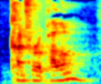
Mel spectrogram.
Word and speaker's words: Kancharapalem: How do you pronounce that place? Kancharapalem.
